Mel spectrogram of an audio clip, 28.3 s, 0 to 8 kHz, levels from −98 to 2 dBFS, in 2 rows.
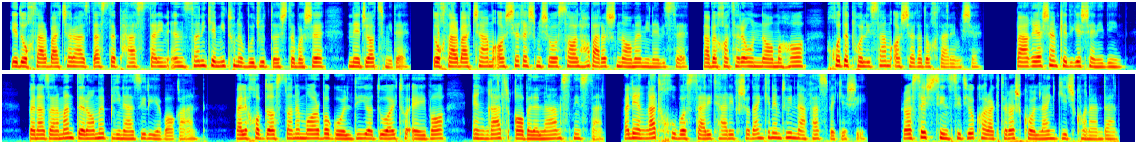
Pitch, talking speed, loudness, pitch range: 175 Hz, 170 wpm, -15 LUFS, 170-185 Hz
